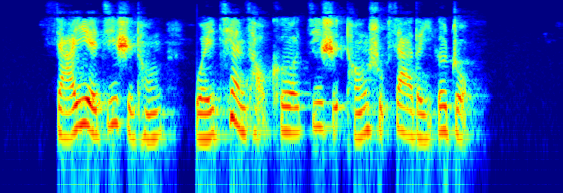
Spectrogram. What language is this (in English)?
Chinese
